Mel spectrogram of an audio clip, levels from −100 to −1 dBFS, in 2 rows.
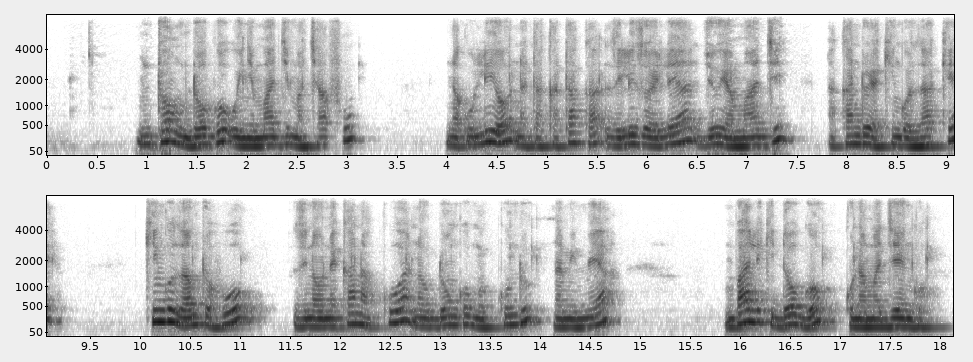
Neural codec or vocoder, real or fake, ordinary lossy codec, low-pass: none; real; Opus, 24 kbps; 7.2 kHz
